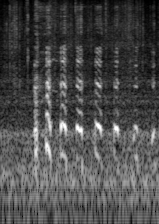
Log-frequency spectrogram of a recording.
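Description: High-pitched laughter: a run of about six quick, evenly spaced 'ha' pulses starting about half a second in. A car's low idle hums underneath.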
